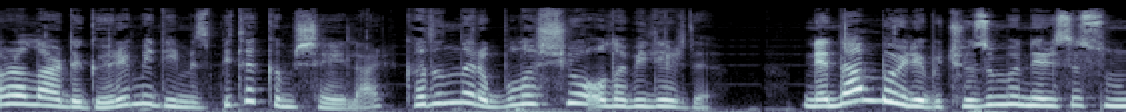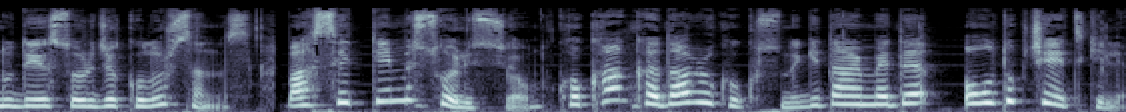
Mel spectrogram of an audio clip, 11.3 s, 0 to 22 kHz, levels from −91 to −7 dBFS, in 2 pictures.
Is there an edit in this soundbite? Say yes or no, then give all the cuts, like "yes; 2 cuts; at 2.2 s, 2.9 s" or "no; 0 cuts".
yes; 1 cut; at 3.9 s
